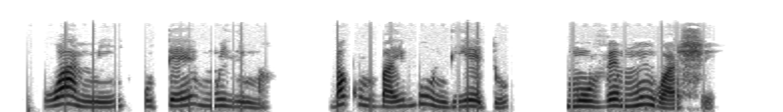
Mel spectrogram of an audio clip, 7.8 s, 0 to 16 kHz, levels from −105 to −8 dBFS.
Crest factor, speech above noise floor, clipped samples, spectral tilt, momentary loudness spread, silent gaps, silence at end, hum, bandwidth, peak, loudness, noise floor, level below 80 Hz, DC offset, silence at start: 20 dB; over 69 dB; under 0.1%; -7 dB/octave; 17 LU; 1.32-1.45 s, 1.58-1.68 s, 2.76-3.29 s, 5.14-5.66 s; 0.7 s; none; 7.4 kHz; -2 dBFS; -21 LUFS; under -90 dBFS; -56 dBFS; under 0.1%; 0.45 s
